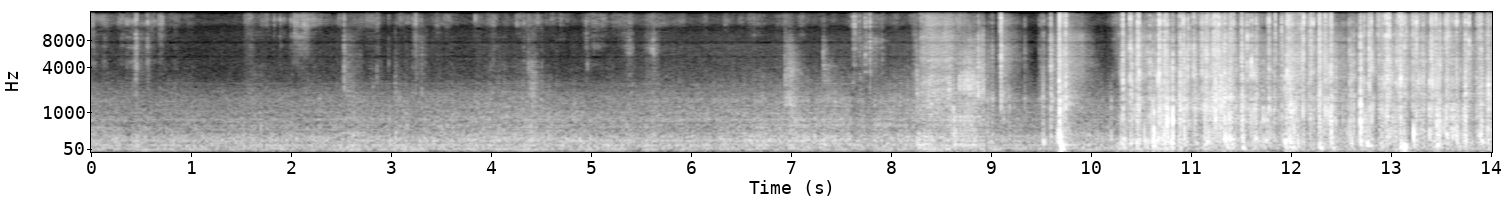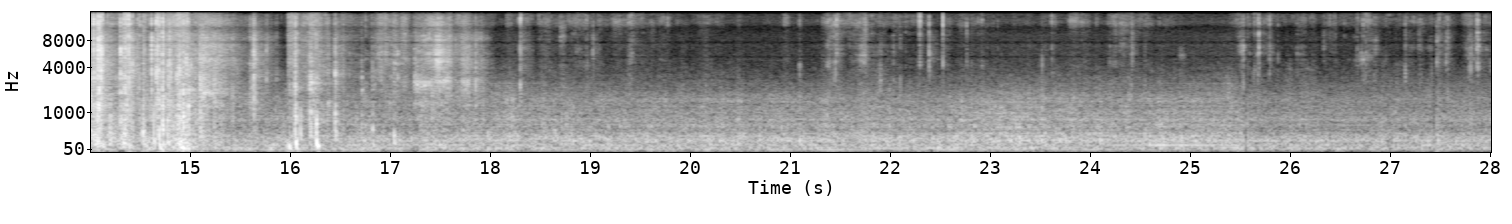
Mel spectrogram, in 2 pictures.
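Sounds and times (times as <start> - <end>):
packaging tearing and crinkling: 8.4 - 16.6
packaging click: 8.7 - 16.5.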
